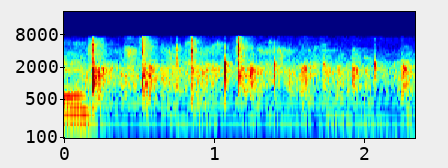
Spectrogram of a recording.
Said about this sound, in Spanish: Y aplauso a nuestro Señor.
